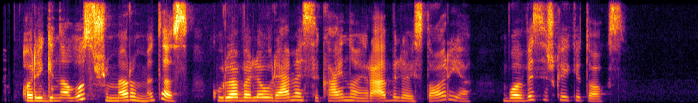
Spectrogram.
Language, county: Lithuanian, Kaunas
